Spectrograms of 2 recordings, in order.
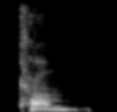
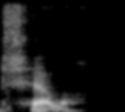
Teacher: T with a broad vowel is just a normal T, Tom. And with a slender vowel, a ch, like in cello.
